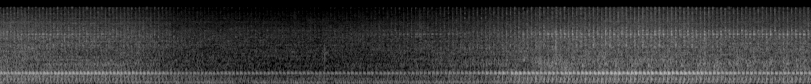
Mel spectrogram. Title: Engine knock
